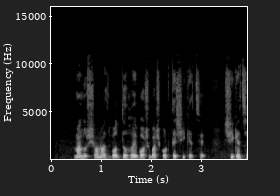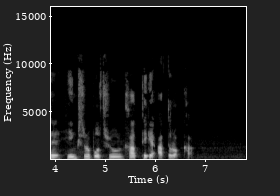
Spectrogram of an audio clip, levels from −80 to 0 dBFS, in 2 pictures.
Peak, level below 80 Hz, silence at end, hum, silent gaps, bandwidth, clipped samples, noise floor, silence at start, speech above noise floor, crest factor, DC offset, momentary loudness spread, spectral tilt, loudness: -4 dBFS; -80 dBFS; 1.1 s; none; none; 10.5 kHz; under 0.1%; -65 dBFS; 0.45 s; 39 dB; 22 dB; under 0.1%; 12 LU; -5.5 dB/octave; -26 LUFS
